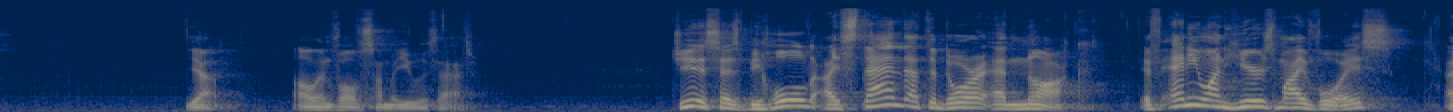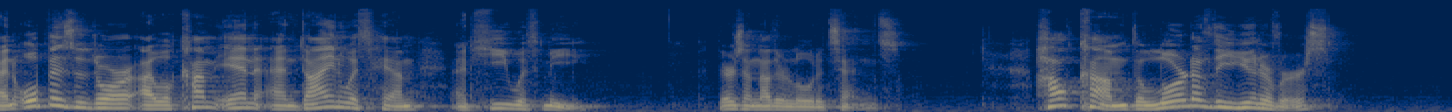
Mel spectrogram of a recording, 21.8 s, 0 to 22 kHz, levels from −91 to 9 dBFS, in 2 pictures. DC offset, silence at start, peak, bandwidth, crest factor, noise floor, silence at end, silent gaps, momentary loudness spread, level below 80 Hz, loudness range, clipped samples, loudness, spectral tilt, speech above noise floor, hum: under 0.1%; 1.4 s; -12 dBFS; 16 kHz; 20 dB; -69 dBFS; 0.95 s; none; 13 LU; -70 dBFS; 10 LU; under 0.1%; -30 LUFS; -5.5 dB/octave; 39 dB; 60 Hz at -60 dBFS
